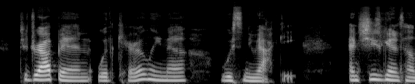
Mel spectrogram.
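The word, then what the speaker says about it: Wiśniewska: And if you speak French, I find it helps to put your French brain on. Okay. And then just repeat after me. It's really easy. Wisniewska. Wisniewska.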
